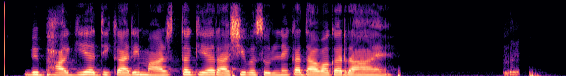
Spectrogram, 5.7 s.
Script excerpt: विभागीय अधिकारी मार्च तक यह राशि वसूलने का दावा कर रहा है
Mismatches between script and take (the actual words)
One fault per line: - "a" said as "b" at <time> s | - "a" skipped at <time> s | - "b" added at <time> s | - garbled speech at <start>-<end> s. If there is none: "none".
none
